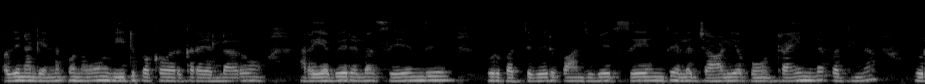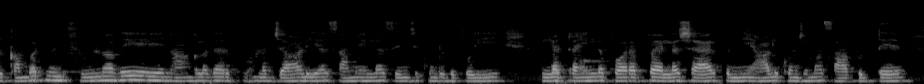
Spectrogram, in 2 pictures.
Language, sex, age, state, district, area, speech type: Tamil, female, 30-45, Tamil Nadu, Namakkal, rural, spontaneous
